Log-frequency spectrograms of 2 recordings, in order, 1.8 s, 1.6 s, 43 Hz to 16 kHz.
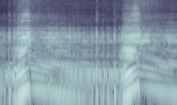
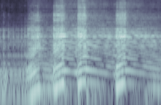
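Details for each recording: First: Rovan 5B fifth-scale two-stroke on its first run with a new carb and 10k clutch: it revs in sharp bursts, then tops out and sags, losing power: the over-rich high-end limit. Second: Rovan 5B fifth-scale two-stroke on its first run with a new carb and 10k clutch. Crisp blips rise and fall cleanly with no cutting out or flooding on top end: normal revving.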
